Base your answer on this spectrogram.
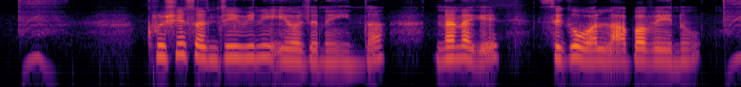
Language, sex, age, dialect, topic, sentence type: Kannada, female, 31-35, Mysore Kannada, agriculture, question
